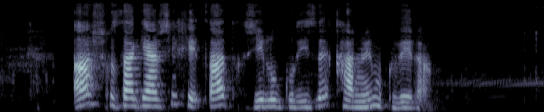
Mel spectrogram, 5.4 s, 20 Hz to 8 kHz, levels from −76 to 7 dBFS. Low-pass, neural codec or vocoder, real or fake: 7.2 kHz; none; real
